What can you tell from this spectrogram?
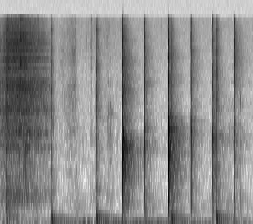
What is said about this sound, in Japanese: なんとなく拍手してみましたけれども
